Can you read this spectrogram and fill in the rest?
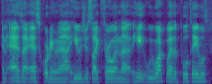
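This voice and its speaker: A man's voice: mid-range voice, little pitch movement, a little fast, a bit bright, smooth. A man co-hosting a podcast, casually telling a story in a laid-back way with dry asides. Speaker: podcast co-host. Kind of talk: casual chat.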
